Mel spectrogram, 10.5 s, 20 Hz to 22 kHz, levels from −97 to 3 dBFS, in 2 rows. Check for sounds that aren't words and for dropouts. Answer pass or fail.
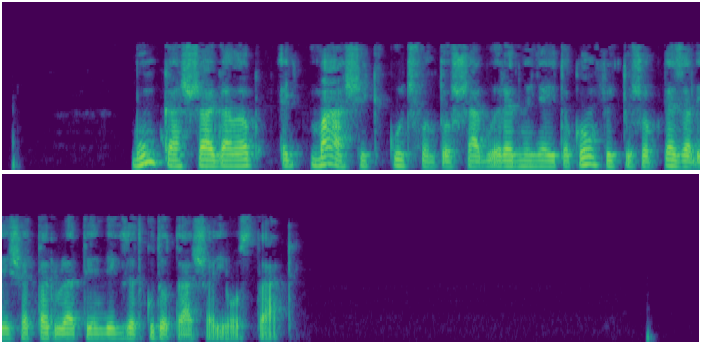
pass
